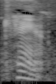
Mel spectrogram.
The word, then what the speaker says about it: can't: kennel all right well can't with a t is really short it's like you chop it off almost and we when we speak English we don't put the T on the end we don't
